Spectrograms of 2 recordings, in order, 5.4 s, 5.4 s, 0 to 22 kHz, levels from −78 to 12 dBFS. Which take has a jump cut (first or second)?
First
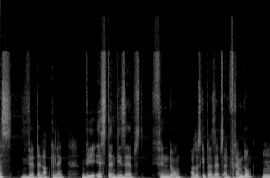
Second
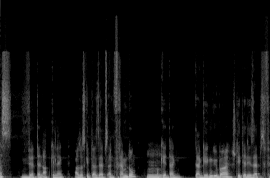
second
